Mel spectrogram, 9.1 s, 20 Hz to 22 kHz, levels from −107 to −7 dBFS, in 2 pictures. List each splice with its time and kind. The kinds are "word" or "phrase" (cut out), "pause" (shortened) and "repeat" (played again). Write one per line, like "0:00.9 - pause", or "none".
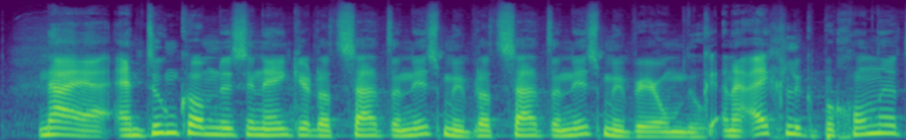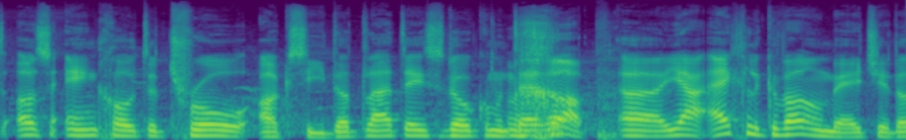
0:02.4 - repeat
0:03.5 - word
